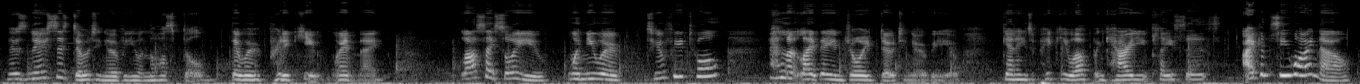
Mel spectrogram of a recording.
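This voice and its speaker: Giant female secretary played by a woman, ASMR roleplay: higher-pitched, soft, tender and teasing toward her tiny boss, noisy ambient background. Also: big pitch swings, moderate pace. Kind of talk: ASMR roleplay, addressing the listener directly.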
